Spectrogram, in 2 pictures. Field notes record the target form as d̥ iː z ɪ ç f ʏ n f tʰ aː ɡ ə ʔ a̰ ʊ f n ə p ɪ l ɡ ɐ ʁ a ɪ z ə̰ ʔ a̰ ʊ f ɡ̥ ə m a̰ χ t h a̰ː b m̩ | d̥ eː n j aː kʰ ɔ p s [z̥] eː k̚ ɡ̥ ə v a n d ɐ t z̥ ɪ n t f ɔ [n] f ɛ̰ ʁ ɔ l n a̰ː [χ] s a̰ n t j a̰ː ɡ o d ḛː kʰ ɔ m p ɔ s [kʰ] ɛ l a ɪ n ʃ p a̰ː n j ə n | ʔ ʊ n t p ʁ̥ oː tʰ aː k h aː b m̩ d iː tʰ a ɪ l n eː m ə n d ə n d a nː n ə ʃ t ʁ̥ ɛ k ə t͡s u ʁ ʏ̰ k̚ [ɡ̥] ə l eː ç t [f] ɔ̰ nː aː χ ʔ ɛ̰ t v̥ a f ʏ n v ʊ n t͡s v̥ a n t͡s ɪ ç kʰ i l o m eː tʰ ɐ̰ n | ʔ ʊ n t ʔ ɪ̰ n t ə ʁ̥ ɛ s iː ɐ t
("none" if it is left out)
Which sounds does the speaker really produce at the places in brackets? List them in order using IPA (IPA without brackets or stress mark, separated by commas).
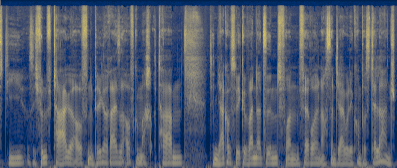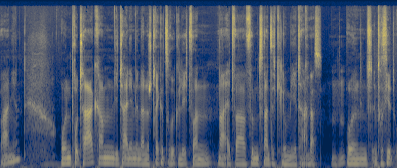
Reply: v̥, n, χ, tʰ, ɡ̥, f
